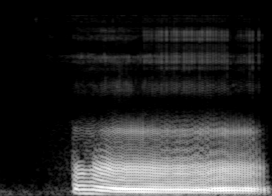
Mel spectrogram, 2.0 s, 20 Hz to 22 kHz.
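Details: Sleeping 16-year-old senior Pomeranian giving one loud, steady, droning snore lasting about a second and a half, rich and buzzy, indoors.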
